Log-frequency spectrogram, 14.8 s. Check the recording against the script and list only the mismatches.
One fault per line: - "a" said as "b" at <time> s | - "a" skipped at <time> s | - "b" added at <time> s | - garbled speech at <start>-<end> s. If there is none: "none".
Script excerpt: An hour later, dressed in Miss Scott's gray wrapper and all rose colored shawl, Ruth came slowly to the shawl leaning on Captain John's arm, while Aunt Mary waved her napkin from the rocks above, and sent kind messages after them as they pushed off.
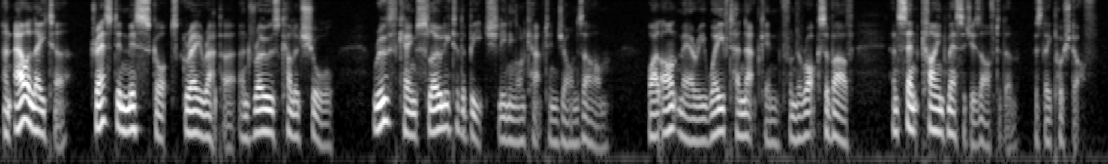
- "all" skipped at 3.4 s
- "shawl" said as "beach" at 6.2 s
